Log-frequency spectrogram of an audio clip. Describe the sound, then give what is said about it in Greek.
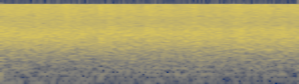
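Audience applause: dense, sustained clapping, loud and even from start to finish. “Λοιπόν, οι επιθυμίες και τα χειροκροτήματα δεν είναι για μένα.”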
